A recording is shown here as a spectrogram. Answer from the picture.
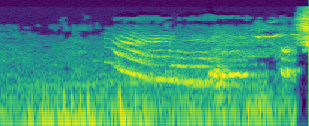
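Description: Pit bull whining: a high whimper that slides down in pitch under a second in, followed by a shorter whine near the end.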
